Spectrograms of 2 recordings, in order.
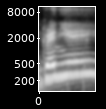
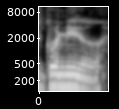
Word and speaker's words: Grenier: which game first podcaster grenier is it grenier is that how you pronounce it that is the correct way to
